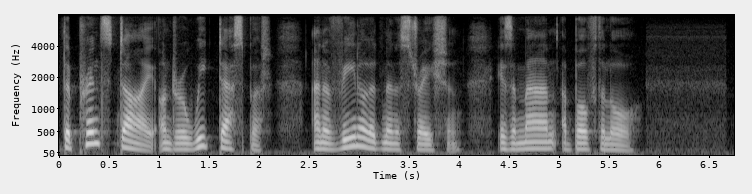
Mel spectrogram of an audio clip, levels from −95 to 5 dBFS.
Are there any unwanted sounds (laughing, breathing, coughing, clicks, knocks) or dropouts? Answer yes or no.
no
